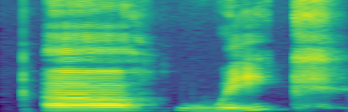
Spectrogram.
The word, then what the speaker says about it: awake: Because it's a schwa, awake.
